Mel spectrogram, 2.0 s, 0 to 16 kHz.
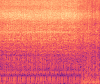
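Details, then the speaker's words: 1969 Taco minibike with original centrifugal clutch, going downhill under load: fast, even single-cylinder chatter that stumbles and sputters; engine bogging from the slipping centrifugal clutch, engine itself fine, extra vibration noted. "that sign number two that the centrifugal clutches that is engine bogging it's nothing to do with the engine the engine's completely fine"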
